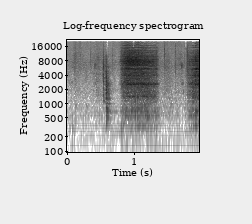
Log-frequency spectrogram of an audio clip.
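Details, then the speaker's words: Wheel turned by hand: two dry, even scraping rasps of light shoe drag on the drum. This is normal drum brake drag. "rough spot on the brakes that's that's brake Dragon there that's that's just fine that's what you want to hear actually with drums there's a little bit of drag"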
